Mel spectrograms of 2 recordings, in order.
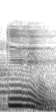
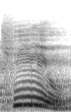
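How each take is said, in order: First: The K is said without a puff of air. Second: The K is said with a strong puff of air. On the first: The speaker calls it wrong. "It's not" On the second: The speaker calls it right. "ক উচ্চারণ করবেন না, সেগুলো কি খ উচ্চারণ করার চেষ্টা করবেন"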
